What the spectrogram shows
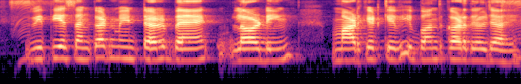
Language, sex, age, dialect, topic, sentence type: Magahi, female, 25-30, Western, banking, statement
